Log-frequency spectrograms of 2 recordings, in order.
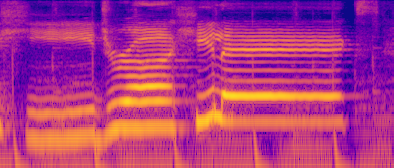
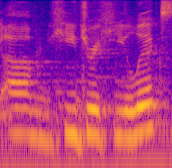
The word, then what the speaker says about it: Hedera helix: And then you can see right here, this is a Hedera helix, or what you would call a Hedera helix English ivy.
